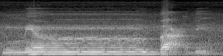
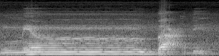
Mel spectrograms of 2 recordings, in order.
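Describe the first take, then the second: First: The nasal is a softened, partly hidden m. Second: The same.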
